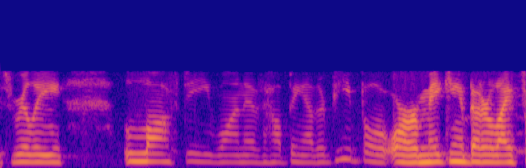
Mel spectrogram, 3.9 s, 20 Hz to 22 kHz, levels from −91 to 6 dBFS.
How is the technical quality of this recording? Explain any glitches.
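One glitch stands out: automatic gain rising from about 1.46 to 2.99 s. Around 1.0 s the talker seems to move away from the microphone, dropping the level by about 16 dB. The automatic gain control treats the quieter input as a cue to turn up, raising its gain by about 5 dB over a second and a half. The voice and the room noise swell together, so the background audibly creeps up rather than the speech alone recovering. The whole clip is band-limited to 4 kHz, the narrowband sound of a phone call, which fits G.711 A-law at 64 kbps.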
